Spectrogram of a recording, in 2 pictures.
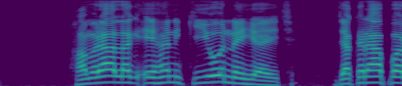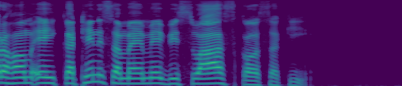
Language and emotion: Maithili, sad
